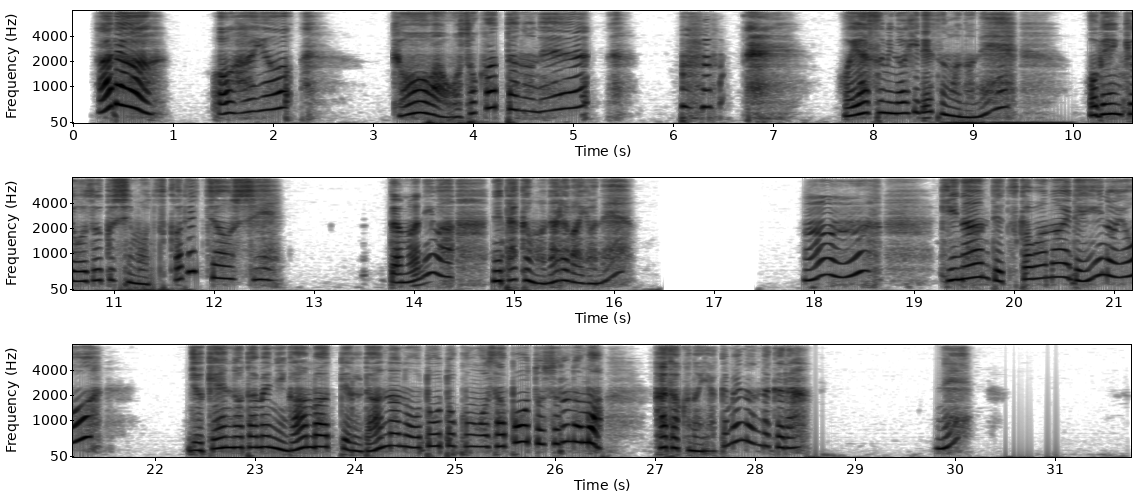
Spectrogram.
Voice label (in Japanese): オープニング（バイノーラルマイク 効果音なし）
